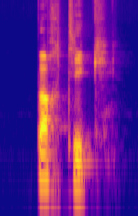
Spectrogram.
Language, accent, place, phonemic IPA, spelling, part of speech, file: French, France, Lyon, /pɔʁ.tik/, portique, noun, LL-Q150 (fra)-portique.wav
- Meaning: 1. portico 2. gantry 3. a type of crane 4. frame (of a swing, jungle gym etc.) 5. metal detector (at airport etc.)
